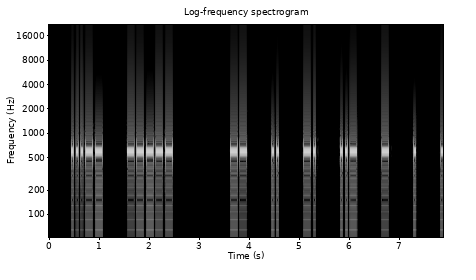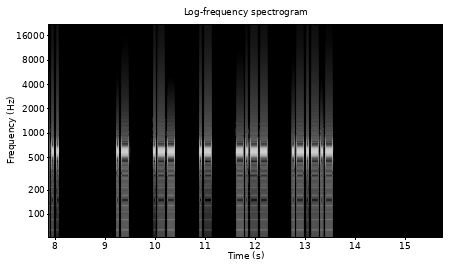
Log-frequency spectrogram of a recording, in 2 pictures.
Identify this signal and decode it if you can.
Morse code, heard as a keyed tone, about 25 wpm, spaced as for 13 wpm, 600 Hz. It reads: 30 MINUTES AWAY.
